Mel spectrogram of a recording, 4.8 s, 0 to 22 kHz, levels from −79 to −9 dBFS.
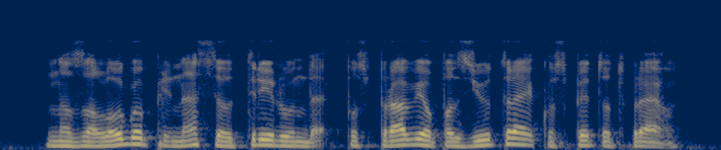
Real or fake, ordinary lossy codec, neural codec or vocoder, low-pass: fake; none; codec, 16 kHz, 8 kbps, FunCodec, trained on LibriTTS, 25 frames a second; 7.2 kHz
